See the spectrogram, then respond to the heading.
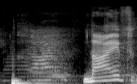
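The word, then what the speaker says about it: knife: 오케이 그래서 나뭇잎 나뭇잎들 나이프 나이트 K 소리 안 나죠 늑대 늑대들 워프 워즈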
